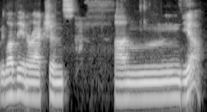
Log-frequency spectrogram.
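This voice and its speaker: A man hosts a casual livestream chat with a dry, self-mocking delivery. He sits in the middle of the male pitch range and keeps his energy low-key while speaking over a video call. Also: little pitch movement, drawn-out words, a little mellow. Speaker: livestream host.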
